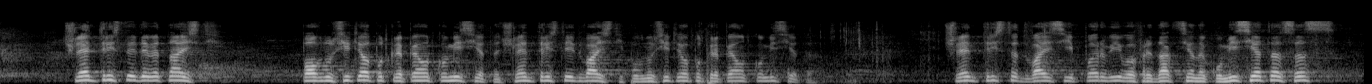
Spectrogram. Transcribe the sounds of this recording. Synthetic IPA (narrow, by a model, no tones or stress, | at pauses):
t͡ʃlɛnt̪ɾist̪əid̪ɛvɛt̪najst̪i̥ | povnosit̪ɛlˠpot̪kɾɛpɛnot̪komisijət̪ət͡ʃlɛnt̪ɾist̪əid̪vajst̪ipovnosit̪ɛlˠpot̪̚kɾɛpɛnot̪̚komisijət̪ə̰ | t͡ʃlɛnt̪ɾist̪əd̪vajsɛipɤɾvivəfɾɛd̪akt̪sijənɐkomisijət̪əsəs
